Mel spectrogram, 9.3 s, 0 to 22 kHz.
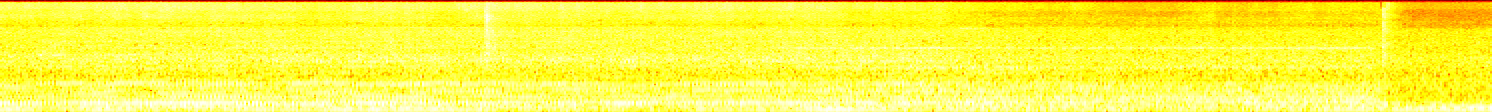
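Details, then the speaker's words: Chamberlain Whisper Drive Plus HD800D DC belt-drive opener closing: even motor hum and belt drone, slightly noisier on the way down, easing into a working soft stop; healthy, belt could be tightened a little, excess sprocket grease noted. "so yeah the soft stop works great on it soft stop growl is great can tighten up the belt a little bit"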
